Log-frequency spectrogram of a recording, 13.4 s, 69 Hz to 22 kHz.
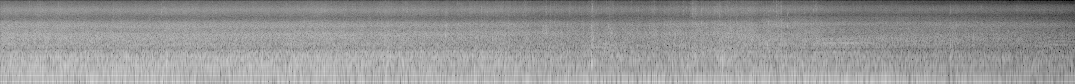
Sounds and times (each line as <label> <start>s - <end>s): Waves 0.0s - 13.4s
